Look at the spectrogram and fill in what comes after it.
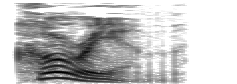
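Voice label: "corium", British English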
